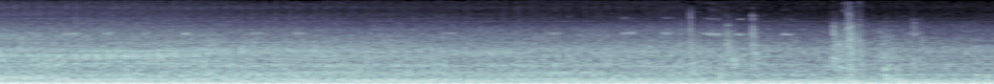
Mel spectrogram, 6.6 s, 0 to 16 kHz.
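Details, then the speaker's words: International 51 forage (silage) wagon unloading behind a tractor; steady drone with a rhythmic pulse, then sharp cracking snaps near the end; leftover ear corn at one end of the box being chewed in the unloader. "Ah, haha, that's what that noise is. There's ears of corn still in here down at that one end. That's that noise."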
